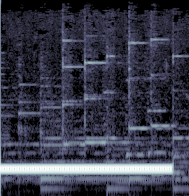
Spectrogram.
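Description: A telephone ringback tone plays while a call waits to be answered: one steady, loud, unbroken beep lasting under two seconds, then cut off into near silence.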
